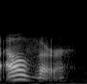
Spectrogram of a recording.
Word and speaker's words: Elfver: Well, actually, it's everything is correct, but how I learned to pronounce it is that an F is silent, so Elver.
